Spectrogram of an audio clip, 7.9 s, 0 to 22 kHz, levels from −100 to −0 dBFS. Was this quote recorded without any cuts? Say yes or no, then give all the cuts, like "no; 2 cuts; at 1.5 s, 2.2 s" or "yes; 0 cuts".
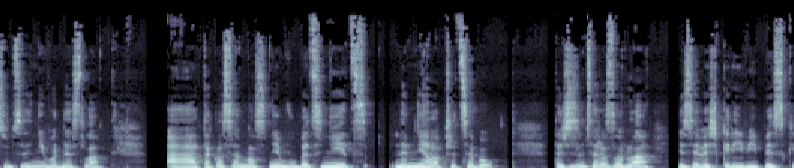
yes; 0 cuts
